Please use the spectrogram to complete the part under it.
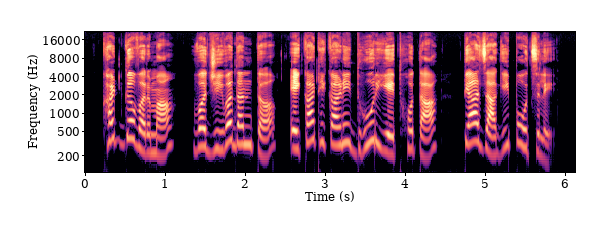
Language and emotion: Marathi, neutral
